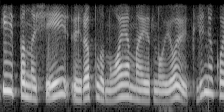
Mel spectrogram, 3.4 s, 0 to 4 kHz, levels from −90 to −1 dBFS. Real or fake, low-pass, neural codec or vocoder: real; 3.6 kHz; none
